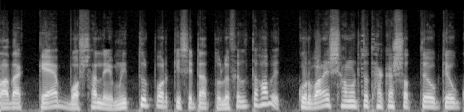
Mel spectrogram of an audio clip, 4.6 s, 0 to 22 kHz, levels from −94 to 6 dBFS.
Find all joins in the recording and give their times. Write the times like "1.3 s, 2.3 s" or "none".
2.8 s

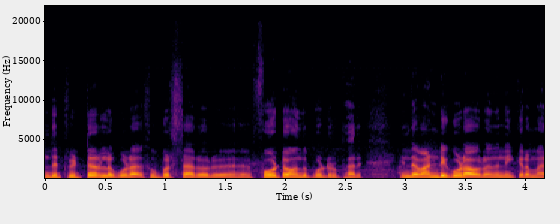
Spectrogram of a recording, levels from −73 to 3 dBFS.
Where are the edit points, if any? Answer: none

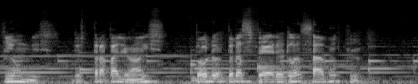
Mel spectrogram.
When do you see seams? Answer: 1.8 s

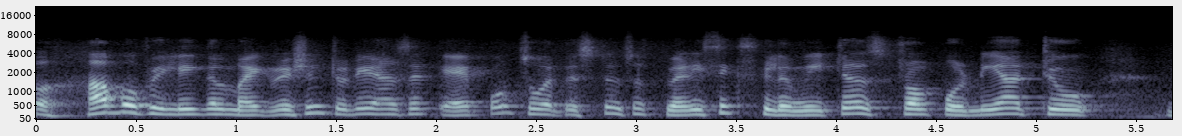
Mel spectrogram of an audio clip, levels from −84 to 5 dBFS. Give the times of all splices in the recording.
none

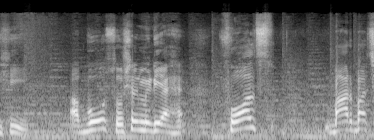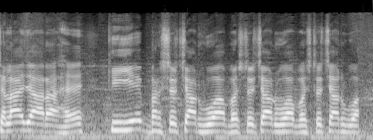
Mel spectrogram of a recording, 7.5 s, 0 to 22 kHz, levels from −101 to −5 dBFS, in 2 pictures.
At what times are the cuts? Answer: none

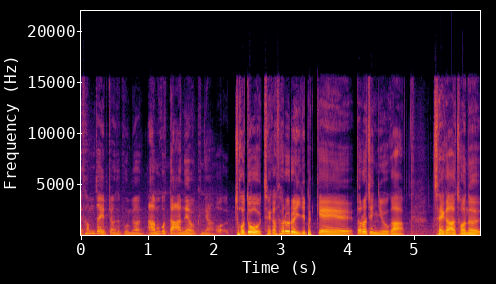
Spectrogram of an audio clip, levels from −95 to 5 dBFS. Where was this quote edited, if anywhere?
0.9 s, 2.2 s

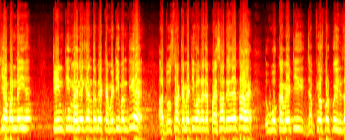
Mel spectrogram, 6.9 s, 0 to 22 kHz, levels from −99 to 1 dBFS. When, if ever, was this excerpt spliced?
none

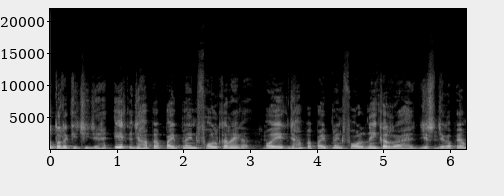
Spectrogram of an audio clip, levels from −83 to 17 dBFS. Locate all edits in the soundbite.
none

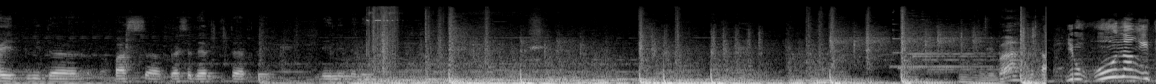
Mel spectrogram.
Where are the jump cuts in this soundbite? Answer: 10.5 s

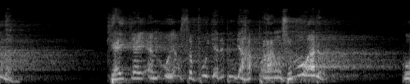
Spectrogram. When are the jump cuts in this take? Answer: none

